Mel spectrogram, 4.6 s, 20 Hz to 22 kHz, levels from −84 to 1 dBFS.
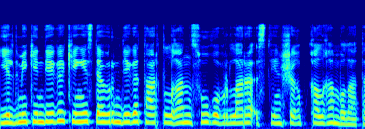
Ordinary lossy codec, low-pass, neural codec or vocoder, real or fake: none; 9.9 kHz; none; real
